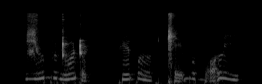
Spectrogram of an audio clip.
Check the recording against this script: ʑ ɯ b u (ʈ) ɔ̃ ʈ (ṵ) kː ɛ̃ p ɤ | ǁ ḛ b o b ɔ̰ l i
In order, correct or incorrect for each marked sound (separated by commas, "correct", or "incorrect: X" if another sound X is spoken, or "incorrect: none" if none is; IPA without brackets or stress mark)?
incorrect: ɖ, incorrect: o̰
